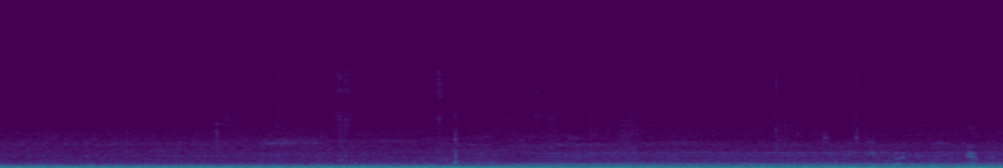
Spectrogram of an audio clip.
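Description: Steady low rumble of a vehicle driving on a dirt road, heard from inside the cabin: engine and tyre noise.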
